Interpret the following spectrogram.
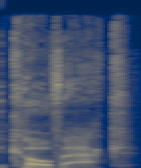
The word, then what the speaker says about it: Kovach: mispronouncing it as well because I know another person with my last name and they say Kovac. So, I actually don't know how my last name is officially pronounced. I I know people with my last name that say Kovac and I and I'm the only person I know with my last name that says Kovatch.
